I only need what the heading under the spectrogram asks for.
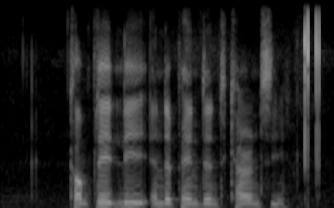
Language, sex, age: English, male, 19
